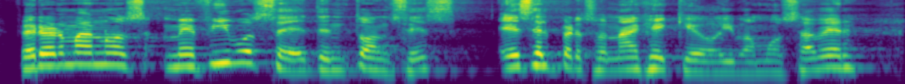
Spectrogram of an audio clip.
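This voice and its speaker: A man speaks at a moderate pace in a high voice, with ordinary pitch variation. The recording is very clean, with a silent background. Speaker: lay preacher. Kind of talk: sermon. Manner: soft-spoken. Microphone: too quiet.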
